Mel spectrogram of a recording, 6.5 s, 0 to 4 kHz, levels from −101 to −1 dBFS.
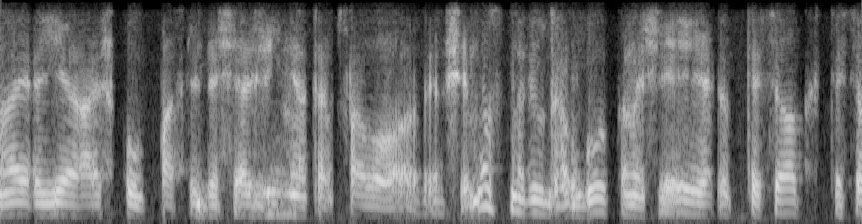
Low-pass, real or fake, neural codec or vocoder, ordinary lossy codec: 3.6 kHz; fake; vocoder, 44.1 kHz, 128 mel bands, Pupu-Vocoder; Opus, 32 kbps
